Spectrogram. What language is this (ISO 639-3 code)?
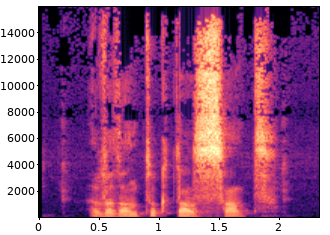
kab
